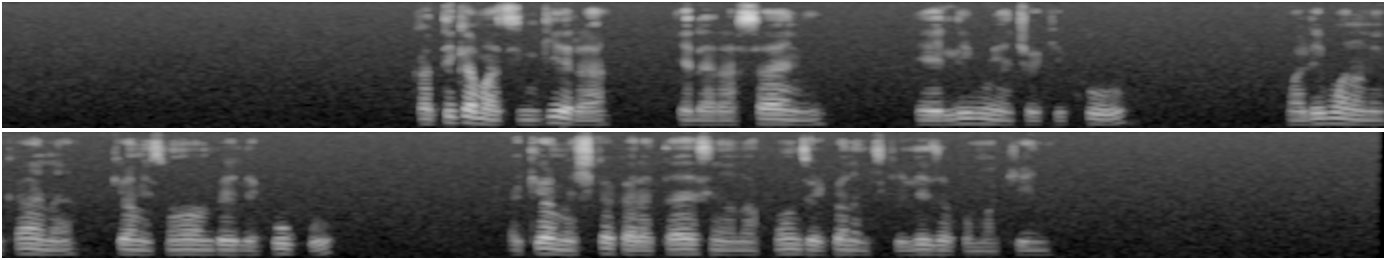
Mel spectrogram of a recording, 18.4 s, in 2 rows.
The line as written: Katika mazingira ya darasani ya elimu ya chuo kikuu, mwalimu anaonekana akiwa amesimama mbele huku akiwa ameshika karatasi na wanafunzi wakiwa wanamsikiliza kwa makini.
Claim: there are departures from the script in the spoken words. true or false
false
